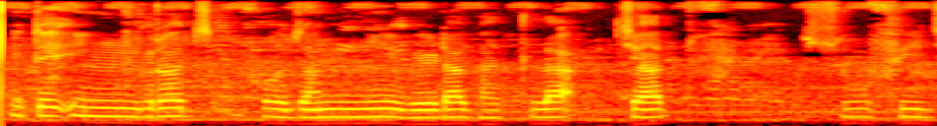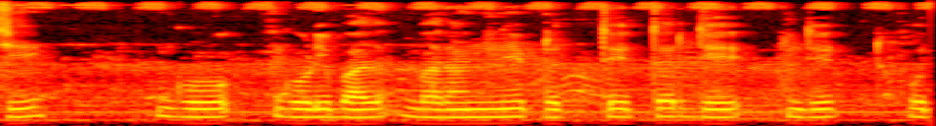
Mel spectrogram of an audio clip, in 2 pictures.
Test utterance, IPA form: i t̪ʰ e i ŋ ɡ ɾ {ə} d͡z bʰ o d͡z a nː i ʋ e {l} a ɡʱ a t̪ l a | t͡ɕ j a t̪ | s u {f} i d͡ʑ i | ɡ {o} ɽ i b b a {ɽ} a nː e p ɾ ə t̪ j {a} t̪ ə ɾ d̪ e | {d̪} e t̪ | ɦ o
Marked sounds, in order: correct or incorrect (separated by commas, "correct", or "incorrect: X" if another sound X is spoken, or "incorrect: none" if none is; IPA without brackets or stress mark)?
correct, incorrect: ɽ, correct, correct, incorrect: ɾ, incorrect: e, correct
